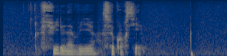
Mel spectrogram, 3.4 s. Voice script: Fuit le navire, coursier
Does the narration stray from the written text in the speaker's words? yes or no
yes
